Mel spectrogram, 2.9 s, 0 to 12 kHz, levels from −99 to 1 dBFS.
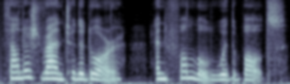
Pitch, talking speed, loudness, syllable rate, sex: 220 Hz, 205 wpm, -19 LUFS, 4.7 syllables/s, female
